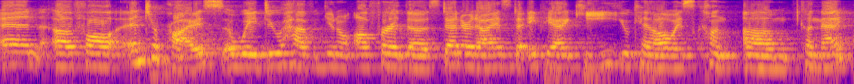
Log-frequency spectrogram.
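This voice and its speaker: A woman of fairly high pitch at a moderate pace, with noticeable background noise and audible room echo. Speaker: AI company representative. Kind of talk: conference talk. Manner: hesitant, many fillers.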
